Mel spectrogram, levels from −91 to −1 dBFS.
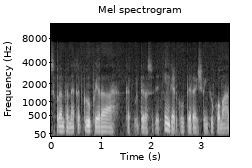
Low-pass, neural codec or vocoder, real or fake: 7.2 kHz; codec, 16 kHz, 0.7 kbps, FocalCodec; fake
